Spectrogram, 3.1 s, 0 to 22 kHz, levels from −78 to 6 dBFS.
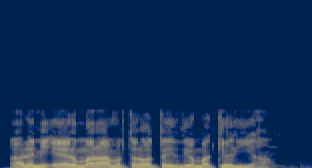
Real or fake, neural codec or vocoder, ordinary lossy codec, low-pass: fake; codec, 16 kHz, 8 kbps, FunCodec, trained on LibriTTS, 25 frames a second; none; none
